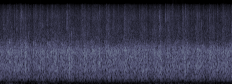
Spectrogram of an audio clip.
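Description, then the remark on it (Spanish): An audience applauds steadily, a dense wash of many hands clapping at a constant, fairly loud level for several seconds with no voices standing out. “Quisiera pedir algo que nunca lo he hecho, pero ¿por qué no le damos un aplauso y los honramos en este día?”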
